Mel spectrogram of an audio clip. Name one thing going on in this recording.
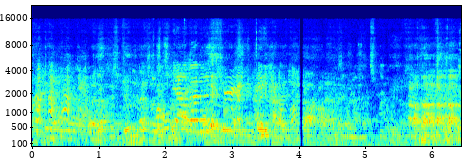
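Several adults chat and talk over one another nearby, in a room with some echo.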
